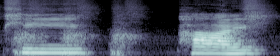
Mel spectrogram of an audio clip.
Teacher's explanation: it doesn't matter just pick one and stick with one um correct no vibration of the throat for the P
